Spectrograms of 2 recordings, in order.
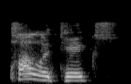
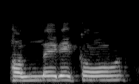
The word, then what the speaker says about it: political: We haven't covered syllables, but when it's politics, when a verb ends, a word ends in IC, the syllable before will get the emphasis. Politics, political.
